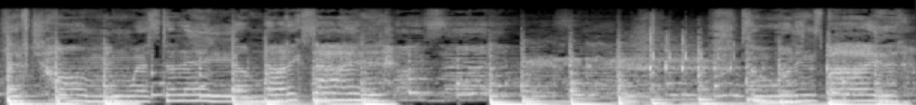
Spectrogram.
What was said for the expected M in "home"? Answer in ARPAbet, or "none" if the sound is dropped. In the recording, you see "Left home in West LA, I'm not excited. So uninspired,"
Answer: none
